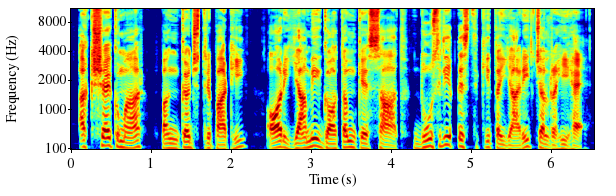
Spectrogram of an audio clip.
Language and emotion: Urdu, neutral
